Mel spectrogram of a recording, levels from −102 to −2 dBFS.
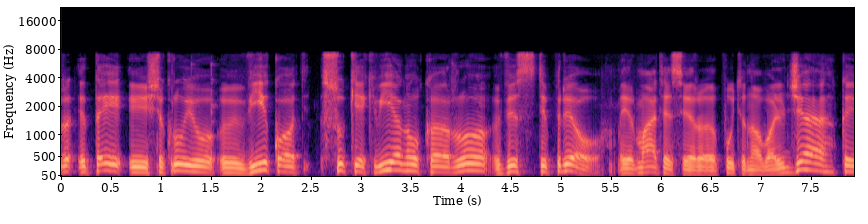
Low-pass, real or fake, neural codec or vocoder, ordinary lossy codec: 7.2 kHz; real; none; MP3, 96 kbps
